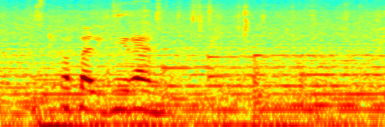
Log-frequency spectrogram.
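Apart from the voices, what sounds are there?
rain falling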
